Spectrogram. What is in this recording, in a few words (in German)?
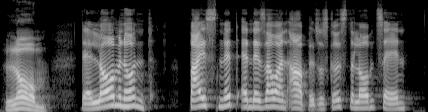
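"loam", wittlicher woerterbuch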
